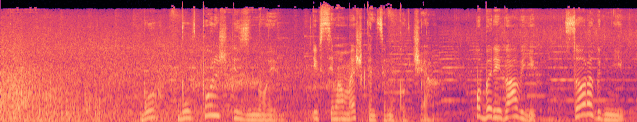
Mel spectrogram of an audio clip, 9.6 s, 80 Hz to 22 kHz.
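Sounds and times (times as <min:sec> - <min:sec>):
deep rolling thunder during a storm: 0:00.0 - 0:07.3
heavy rain hissing: 0:00.0 - 0:09.5
speech: 0:02.2 - 0:06.6, 0:07.2 - 0:09.5.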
